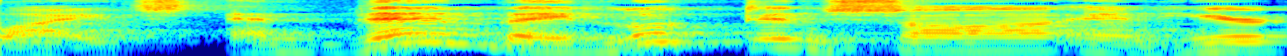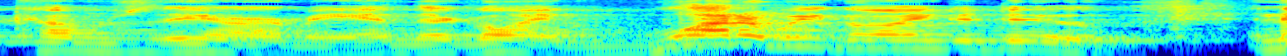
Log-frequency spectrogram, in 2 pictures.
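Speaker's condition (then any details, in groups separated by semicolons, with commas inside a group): No condition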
